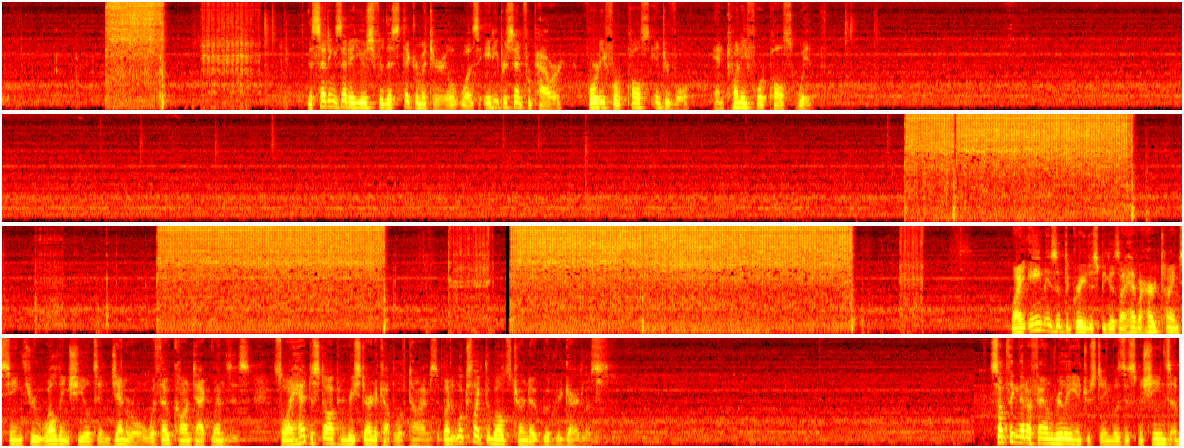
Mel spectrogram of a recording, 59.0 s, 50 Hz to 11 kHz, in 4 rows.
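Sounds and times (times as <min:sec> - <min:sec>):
faint steady hum: 0:00.0 - 0:58.9
laser welder buzzing bursts: 0:01.2 - 0:03.3, 0:26.0 - 0:29.0, 0:31.4 - 0:34.4, 0:35.2 - 0:41.1.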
